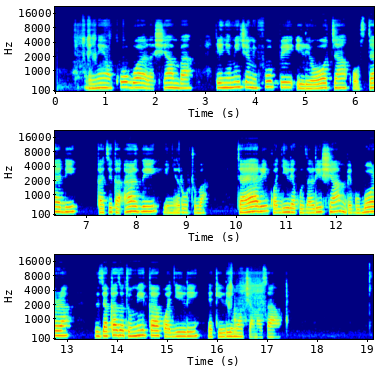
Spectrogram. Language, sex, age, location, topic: Swahili, male, 18-24, Dar es Salaam, agriculture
